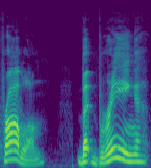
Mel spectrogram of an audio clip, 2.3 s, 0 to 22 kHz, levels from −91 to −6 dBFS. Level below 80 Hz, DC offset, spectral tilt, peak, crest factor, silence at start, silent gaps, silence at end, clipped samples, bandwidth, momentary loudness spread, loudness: -62 dBFS; under 0.1%; -6.5 dB/octave; -8 dBFS; 16 dB; 0.05 s; none; 0.05 s; under 0.1%; 11.5 kHz; 18 LU; -23 LUFS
